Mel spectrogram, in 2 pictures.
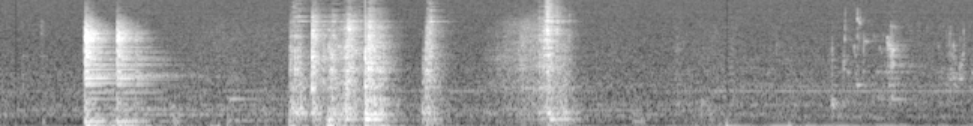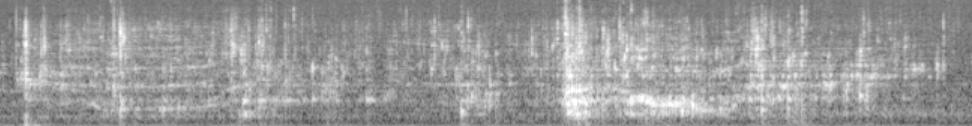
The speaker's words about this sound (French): Donc je vais pouvoir mélanger entre elles toutes mes huiles de base. Donc je vais rajouter l'olive et le tournesol dans ma casserole, dans ma cuve, hein, un peu comme une grosse soupe.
